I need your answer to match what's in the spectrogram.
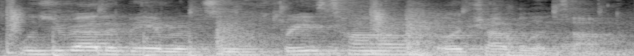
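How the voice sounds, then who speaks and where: A young woman joins a food challenge as a guest and teases the host with quick, playful comebacks. Her voice bounces around an echoey room with music playing behind it. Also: medium pitch, fairly even intonation. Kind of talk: casual mukbang chat.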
